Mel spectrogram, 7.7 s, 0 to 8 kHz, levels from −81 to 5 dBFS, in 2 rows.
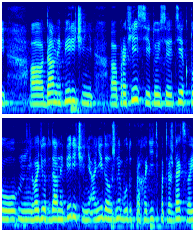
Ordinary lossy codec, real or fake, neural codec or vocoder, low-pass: none; real; none; 7.2 kHz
